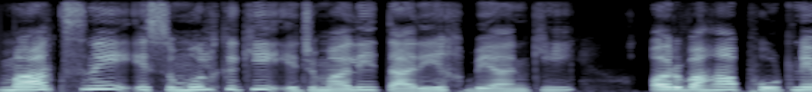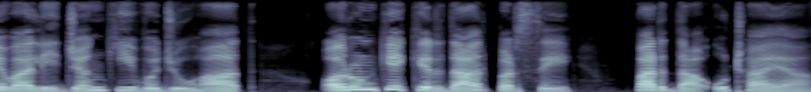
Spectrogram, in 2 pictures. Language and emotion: Urdu, neutral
